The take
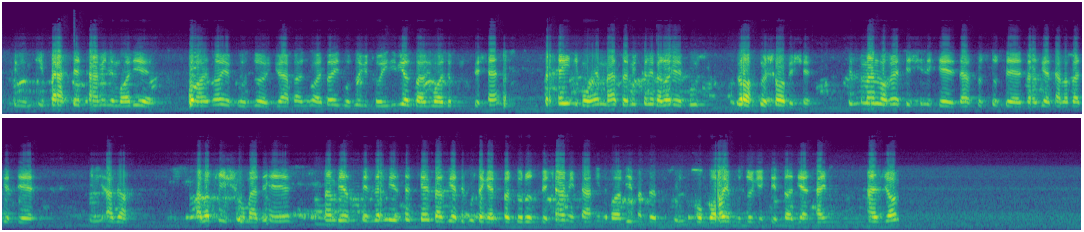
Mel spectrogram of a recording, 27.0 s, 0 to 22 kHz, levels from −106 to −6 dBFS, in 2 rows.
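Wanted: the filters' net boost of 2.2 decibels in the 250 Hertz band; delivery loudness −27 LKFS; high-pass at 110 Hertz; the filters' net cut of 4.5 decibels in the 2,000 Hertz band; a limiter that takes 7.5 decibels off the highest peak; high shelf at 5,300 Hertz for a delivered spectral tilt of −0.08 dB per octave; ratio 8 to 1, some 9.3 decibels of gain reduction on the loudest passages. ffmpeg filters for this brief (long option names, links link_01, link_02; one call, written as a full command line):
ffmpeg -i in.wav -af "highpass=110,equalizer=frequency=250:width_type=o:gain=4.5,equalizer=frequency=2000:width_type=o:gain=-5.5,highshelf=frequency=5300:gain=-4.5,acompressor=threshold=-20dB:ratio=8,volume=1.5dB,alimiter=limit=-15.5dB:level=0:latency=1" out.wav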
